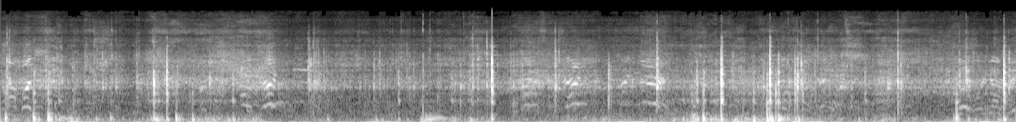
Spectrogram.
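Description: Ice hockey skates scraping and carving on an outdoor rink, with many sharp clacks of sticks and puck throughout, and high children's voices calling among the players.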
